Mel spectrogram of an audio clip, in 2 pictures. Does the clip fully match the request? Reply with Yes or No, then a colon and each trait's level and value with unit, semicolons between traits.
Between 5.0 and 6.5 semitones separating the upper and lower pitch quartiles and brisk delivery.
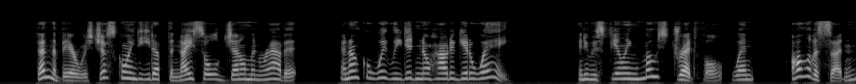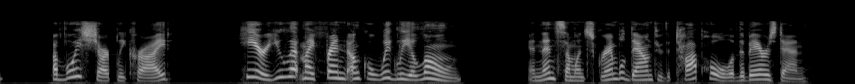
Yes: average, 5.3 semitones; fast, 210 wpm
